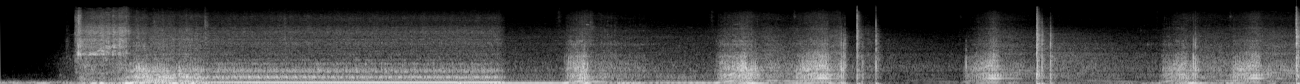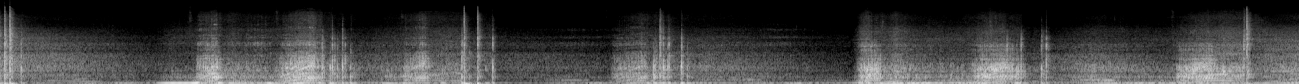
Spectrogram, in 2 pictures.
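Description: A Mercedes-AMG GT 63 S's 4.0-litre twin-turbo V8 exhaust starts up about a second in and holds a high idle for a few seconds. It is then blipped again and again, each rev rising and dropping back, with sharp pops as the revs fall.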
